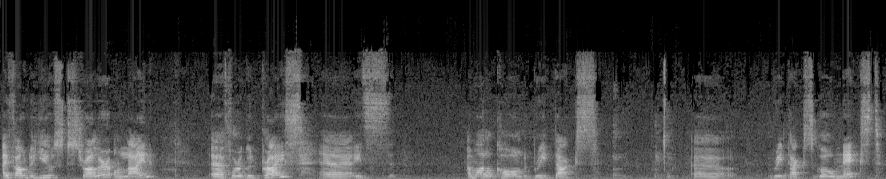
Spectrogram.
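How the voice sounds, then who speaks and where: A woman's voice: a little high, steady tone, drawn-out words, pauses often, a bit bright, distant mic, a little hiss or hum. A young woman from Finland, chatting casually to her vlog viewers at home, rambling with small restarts and laughs. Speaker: vlogger. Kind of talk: casual chat. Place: home room. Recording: echoey room, voice from off-mic.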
